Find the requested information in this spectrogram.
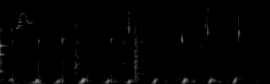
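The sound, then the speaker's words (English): Elijah Craig Small Batch 1789 Kentucky Straight Bourbon glugs out of a bottle into a glass with ice in a steady run of about ten low, muffled pulses, with faint bright splashes and trickles above them. Fairly quiet, with no talking. “That sounded like a big pour.”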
